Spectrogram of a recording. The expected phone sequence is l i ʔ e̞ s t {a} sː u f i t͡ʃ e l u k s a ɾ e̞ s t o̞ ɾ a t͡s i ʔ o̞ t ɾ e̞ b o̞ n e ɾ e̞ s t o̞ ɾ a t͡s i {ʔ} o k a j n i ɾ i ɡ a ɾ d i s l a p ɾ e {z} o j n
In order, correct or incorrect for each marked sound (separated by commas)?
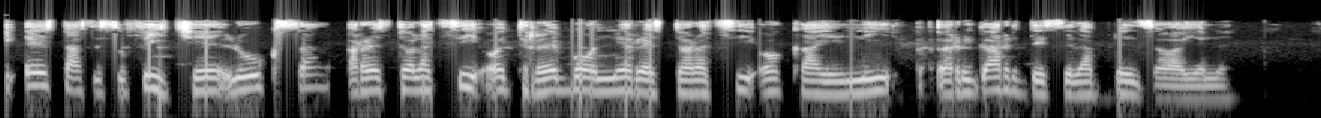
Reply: correct, correct, correct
